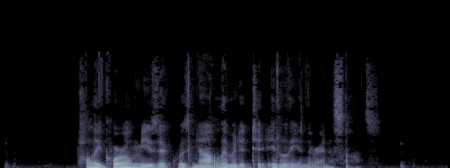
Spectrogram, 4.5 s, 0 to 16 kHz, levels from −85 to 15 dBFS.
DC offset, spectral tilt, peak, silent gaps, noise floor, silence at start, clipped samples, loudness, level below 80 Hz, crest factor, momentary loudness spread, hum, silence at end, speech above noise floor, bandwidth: under 0.1%; -8 dB/octave; -6 dBFS; none; -69 dBFS; 0.8 s; under 0.1%; -26 LUFS; -42 dBFS; 22 dB; 15 LU; none; 0.45 s; 44 dB; 10.5 kHz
